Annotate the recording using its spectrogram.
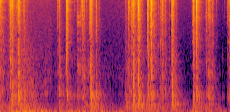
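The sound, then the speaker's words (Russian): Typewriter keys are struck over and over, a series of sharp, fairly loud mechanical clacks in an uneven rhythm, with faint clatter between the hits and no voices. “А вот попробуй, стукни по клавише.”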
